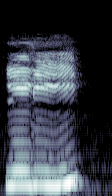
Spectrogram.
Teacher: A sílaba tônica é a última, então essa palavra é oxítona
